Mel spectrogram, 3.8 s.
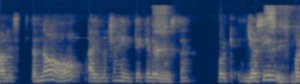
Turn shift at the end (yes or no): no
